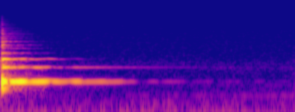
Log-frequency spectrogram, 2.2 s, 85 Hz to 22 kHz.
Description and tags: violin pizz vib G3
violin pizzicato vibrato
pizzicato, violin, vibrato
